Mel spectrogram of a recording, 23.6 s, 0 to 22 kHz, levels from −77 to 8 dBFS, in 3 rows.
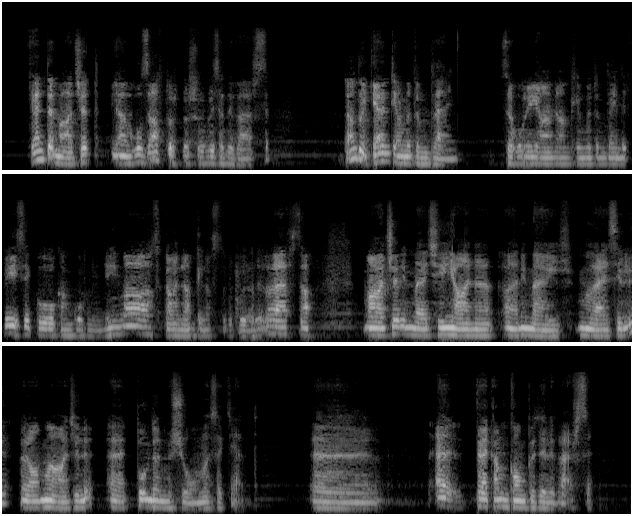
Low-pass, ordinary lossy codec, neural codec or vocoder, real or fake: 14.4 kHz; AAC, 32 kbps; codec, 32 kHz, 1.9 kbps, SNAC; fake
